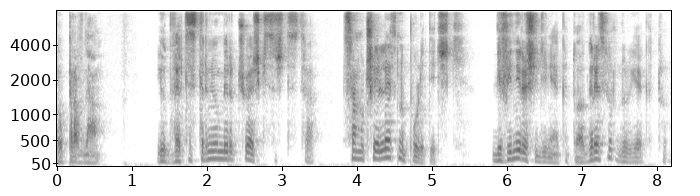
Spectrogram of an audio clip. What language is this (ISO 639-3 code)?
bul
